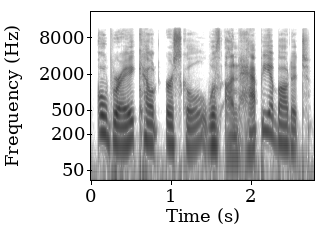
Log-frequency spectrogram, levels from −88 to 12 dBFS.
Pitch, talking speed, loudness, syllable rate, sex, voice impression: 135 Hz, 150 wpm, -20 LUFS, 4.8 syllables/s, male, masculine, adult-like, tensed, powerful, bright, clear, fluent, slightly nasal, intellectual, calm, friendly, reassuring, slightly unique, slightly wild, lively, slightly kind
